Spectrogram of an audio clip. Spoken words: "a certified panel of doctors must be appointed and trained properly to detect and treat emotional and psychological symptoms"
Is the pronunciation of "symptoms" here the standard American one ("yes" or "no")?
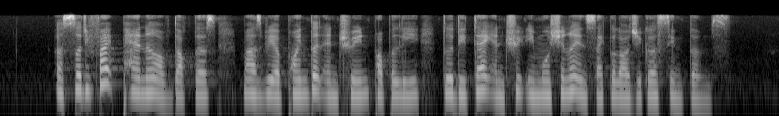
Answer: no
